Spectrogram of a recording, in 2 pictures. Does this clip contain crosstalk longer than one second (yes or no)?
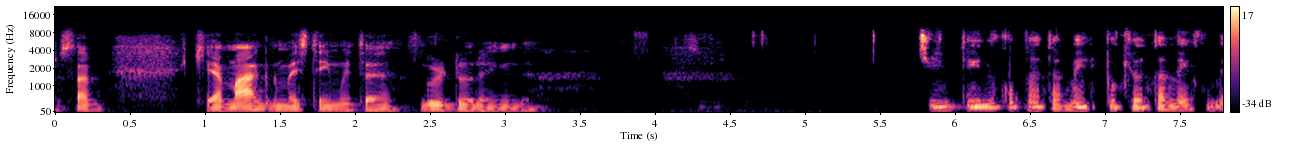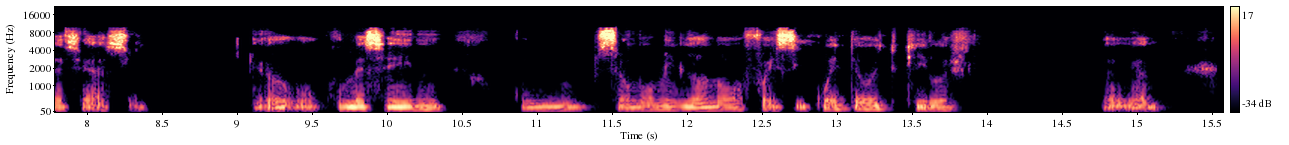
no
